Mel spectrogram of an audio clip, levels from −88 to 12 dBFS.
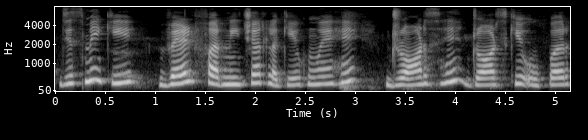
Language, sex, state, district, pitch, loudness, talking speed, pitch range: Hindi, male, Madhya Pradesh, Dhar, 265 Hz, -17 LUFS, 150 wpm, 235-315 Hz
